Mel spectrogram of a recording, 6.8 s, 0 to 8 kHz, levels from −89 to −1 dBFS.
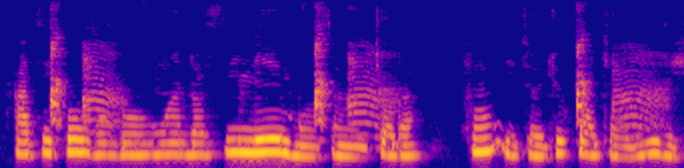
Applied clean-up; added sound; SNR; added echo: classical method WPE with log-MMSE.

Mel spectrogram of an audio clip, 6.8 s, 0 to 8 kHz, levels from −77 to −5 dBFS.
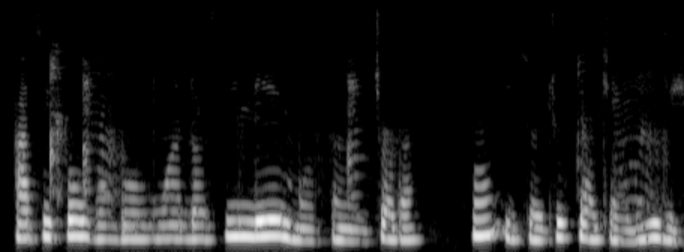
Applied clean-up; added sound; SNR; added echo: neural mask model DeepFilterNet 3.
